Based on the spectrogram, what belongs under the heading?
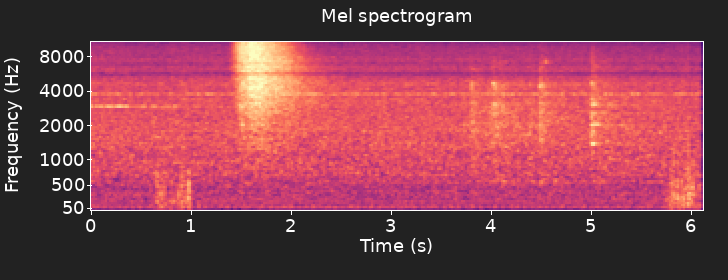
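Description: Amtrak electric passenger train rolling slowly over yard trackwork, with a steady low rumble and hum. Heavy wheel clunks come about a second in and again near the end, and a short hiss of air follows the first.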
